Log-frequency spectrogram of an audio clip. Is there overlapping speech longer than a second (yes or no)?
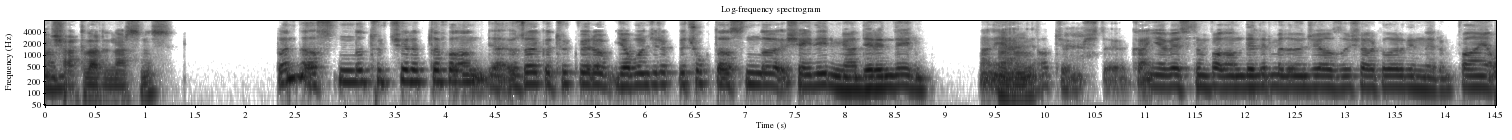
no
